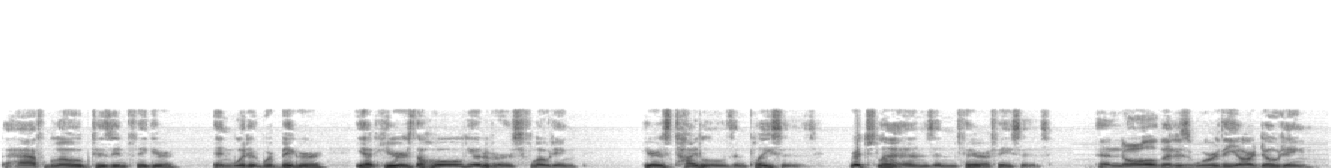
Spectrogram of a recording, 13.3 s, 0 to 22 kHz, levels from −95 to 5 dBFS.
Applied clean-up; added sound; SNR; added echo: none; none; none; none.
